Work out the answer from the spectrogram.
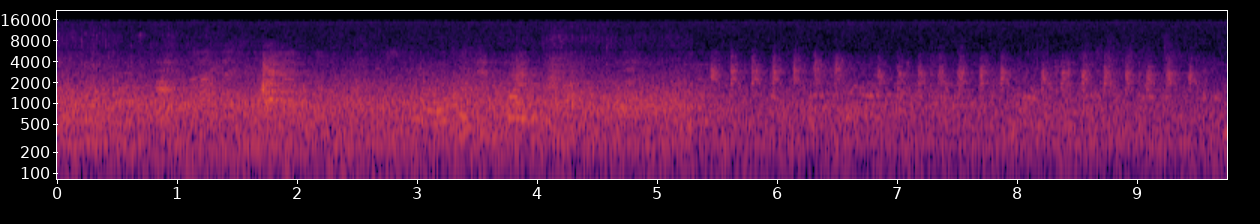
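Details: Grey heron chicks begging at a nesting colony in Sendai-bori River Park, Koto Ward, 20 March 2022, alongside cormorants and night herons: hoarse scattered calls, then rapid rhythmic ticking chatter in repeated bursts over a steady noisy background.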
